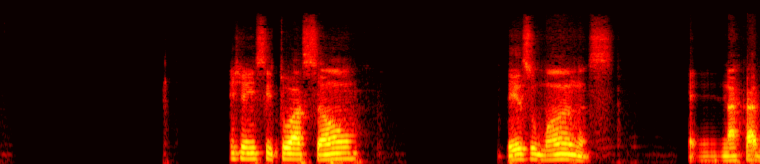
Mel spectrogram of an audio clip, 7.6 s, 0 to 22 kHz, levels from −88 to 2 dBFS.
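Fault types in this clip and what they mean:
Repeated packet loss (robotic sound): From 1.31 to 1.72 s, four short holes, the longest 32 ms, were patched by extending the preceding sound, covering about a quarter of that span. This gives a choppy texture. A spectrogram shows brief smeared or repeated slices breaking the normal pattern.
Long network dropout: From 1.78 to 2.33 s the sound drops out for about half a second, nearly all of it silent. The likely cause is a long network dropout, and the audio resumes without the lost part. The waveform goes flat and the spectrogram shows an empty vertical band.
Sample clock jitter: From 5.19 s to the end, the converter's clock wanders by around 2 microseconds, so each sample is taken slightly off time. The error scales with waveform slope and sits roughly 40 dB below the signal, appearing as a broadband noise haze tracking the sound's energy.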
